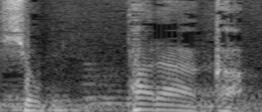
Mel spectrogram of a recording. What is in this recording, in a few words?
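"yopparaga", Minamiyamagata dialect Japanese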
